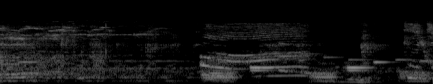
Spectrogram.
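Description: Cartoon soundtrack played from a TV: background music for the first two seconds, then wordless, wavering cartoon voice sounds over the music.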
